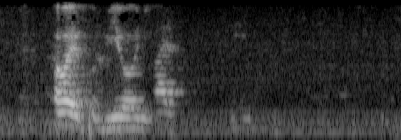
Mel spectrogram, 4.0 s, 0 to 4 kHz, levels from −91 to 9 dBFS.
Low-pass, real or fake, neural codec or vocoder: 3.6 kHz; real; none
